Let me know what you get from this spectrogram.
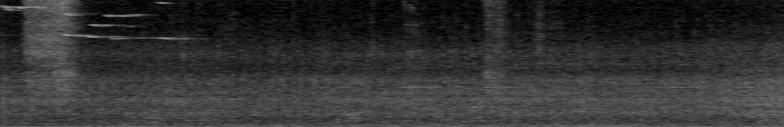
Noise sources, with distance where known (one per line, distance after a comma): large-sounding engine, near
person or small group talking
